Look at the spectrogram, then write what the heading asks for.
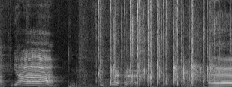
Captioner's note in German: Applaus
